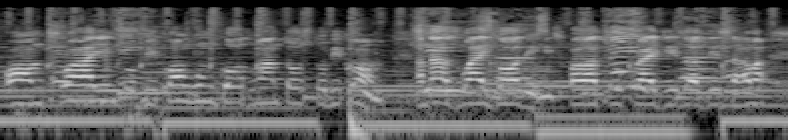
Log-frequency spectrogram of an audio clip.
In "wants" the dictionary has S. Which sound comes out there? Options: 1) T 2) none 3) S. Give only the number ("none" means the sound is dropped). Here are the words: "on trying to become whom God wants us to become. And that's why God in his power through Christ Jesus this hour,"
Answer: 2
